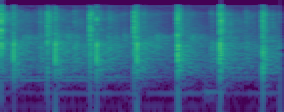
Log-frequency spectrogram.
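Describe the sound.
A small church audience claps hands in praise during a service: a steady, rhythmic beat of many sharp claps, roughly evenly spaced, with no voices over them.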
